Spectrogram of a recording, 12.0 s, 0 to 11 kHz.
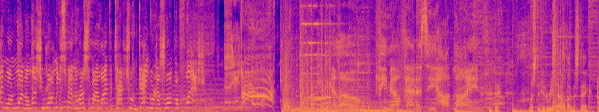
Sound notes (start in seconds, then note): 4.6 shrieks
